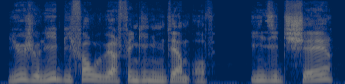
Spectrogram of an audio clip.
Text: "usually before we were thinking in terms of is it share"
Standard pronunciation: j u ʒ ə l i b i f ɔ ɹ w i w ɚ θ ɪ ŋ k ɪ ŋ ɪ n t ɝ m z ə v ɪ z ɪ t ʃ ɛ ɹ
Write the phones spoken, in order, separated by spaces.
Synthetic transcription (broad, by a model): j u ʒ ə l i b i f ɔ ɹ w i w ɚ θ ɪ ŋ k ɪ ŋ ɪ n t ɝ m ə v ɪ z ɪ t ʃ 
